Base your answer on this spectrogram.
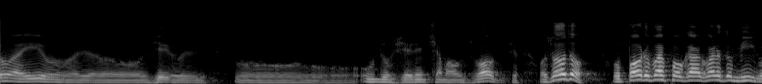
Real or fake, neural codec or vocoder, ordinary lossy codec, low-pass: real; none; AAC, 48 kbps; 7.2 kHz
